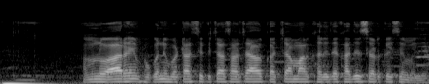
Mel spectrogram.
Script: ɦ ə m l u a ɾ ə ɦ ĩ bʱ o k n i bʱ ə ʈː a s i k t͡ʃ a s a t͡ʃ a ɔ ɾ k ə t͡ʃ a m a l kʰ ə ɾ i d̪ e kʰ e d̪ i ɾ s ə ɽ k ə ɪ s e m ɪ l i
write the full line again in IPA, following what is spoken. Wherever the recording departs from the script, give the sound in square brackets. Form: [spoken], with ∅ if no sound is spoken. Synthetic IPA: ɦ ə m l [o] a ɾ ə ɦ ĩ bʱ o k n i bʱ ə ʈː a s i k t͡ʃ a s a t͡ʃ a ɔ ɾ k ə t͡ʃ a m a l kʰ ə ɾ i d̪ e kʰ [a] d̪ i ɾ s ə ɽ k ə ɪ s e m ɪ l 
